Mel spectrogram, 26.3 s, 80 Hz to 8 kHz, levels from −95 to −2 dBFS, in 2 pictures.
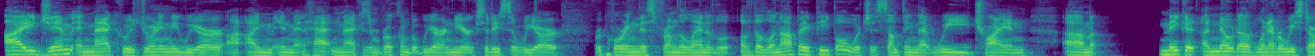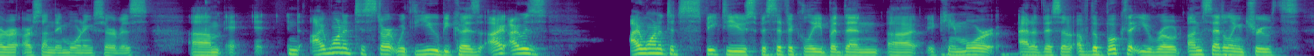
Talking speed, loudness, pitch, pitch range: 220 wpm, -24 LUFS, 125 Hz, 115-145 Hz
